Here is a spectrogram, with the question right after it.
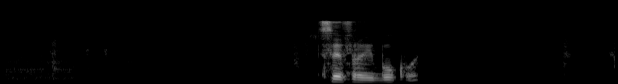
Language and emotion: Russian, neutral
